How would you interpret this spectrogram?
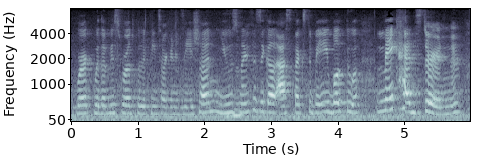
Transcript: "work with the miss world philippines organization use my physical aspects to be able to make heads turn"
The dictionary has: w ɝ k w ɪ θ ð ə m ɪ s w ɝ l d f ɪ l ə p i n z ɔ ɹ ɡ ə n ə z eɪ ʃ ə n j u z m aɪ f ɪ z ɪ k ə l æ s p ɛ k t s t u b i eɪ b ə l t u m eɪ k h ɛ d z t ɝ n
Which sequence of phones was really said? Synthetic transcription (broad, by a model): w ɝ k w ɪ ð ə m ɪ s w ɝ l d f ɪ l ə p i n s ɔ ɹ ɡ ə n ə z eɪ ʃ ə n j u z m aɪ f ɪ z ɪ k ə l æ s p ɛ k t s t u b i eɪ b ə l t u m eɪ k h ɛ d s t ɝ n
